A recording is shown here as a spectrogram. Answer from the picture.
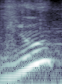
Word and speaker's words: Ubuntu: It's spelled U-B-U-N-T-U.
